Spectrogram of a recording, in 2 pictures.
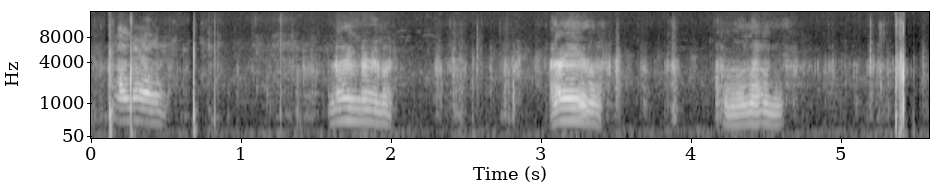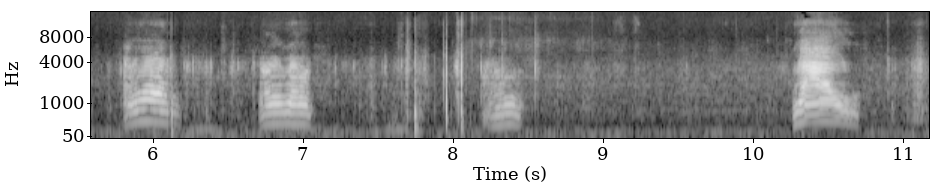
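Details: Kitten rescued from a dark place, now at home but still crying and badly frightened: loud, harmonic wavering wails repeated roughly every second, with quiet gaps, short clicks and faint low hum behind.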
